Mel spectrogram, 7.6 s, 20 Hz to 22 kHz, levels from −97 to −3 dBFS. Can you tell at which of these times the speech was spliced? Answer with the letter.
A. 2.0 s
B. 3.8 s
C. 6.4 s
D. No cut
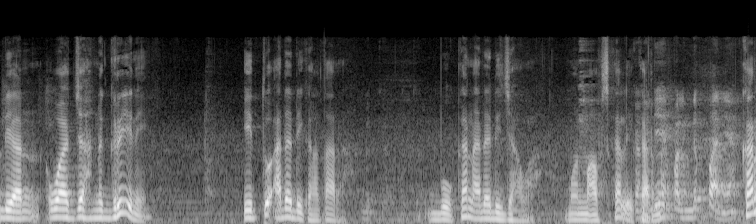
D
